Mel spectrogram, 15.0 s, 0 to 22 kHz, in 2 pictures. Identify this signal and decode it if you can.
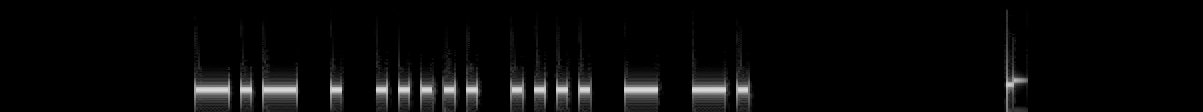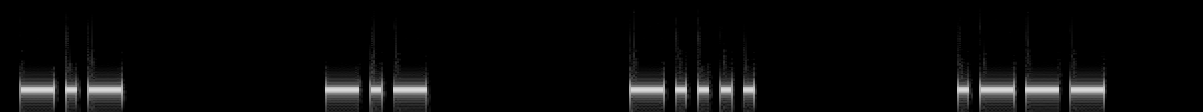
Morse code, heard as a keyed tone, about 17 wpm, spaced as for 10 wpm, 700 Hz. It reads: KE5HTN KK6J
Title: USA Call Signs - 6x Character Spacing - 17wpm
